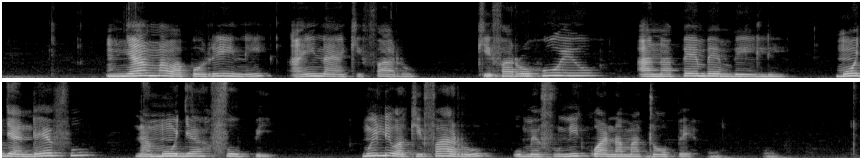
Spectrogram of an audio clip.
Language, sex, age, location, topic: Swahili, female, 25-35, Nairobi, government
